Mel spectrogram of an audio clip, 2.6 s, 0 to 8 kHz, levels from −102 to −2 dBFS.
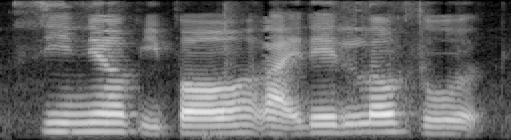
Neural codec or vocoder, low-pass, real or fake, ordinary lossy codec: none; none; real; none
